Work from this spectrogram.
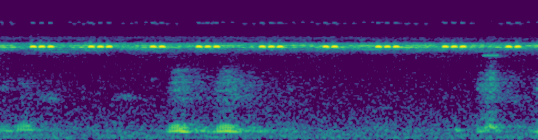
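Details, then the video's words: A pig frog gives a few low, gruff grunts, a pair near the middle and one near the end, with a steady shrill pulsing insect chorus filling the background. "pig frogs - sound effect"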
